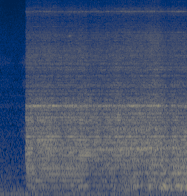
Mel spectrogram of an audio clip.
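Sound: helicopter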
